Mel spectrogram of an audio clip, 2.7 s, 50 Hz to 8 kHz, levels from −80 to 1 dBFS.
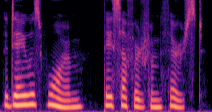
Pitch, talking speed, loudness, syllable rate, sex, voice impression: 215 Hz, 180 wpm, -18 LUFS, 4.5 syllables/s, female, very feminine, young, very thin, relaxed, weak, slightly bright, very soft, clear, very fluent, slightly raspy, very cute, intellectual, refreshing, very sincere, very calm, very friendly, very reassuring, very unique, very elegant, very sweet, very kind, modest, very light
